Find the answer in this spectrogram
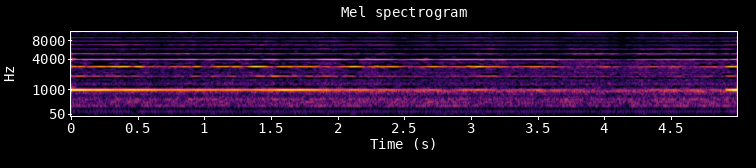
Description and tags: poppy B 4 pp sul-pont
recordings of a violin (performed by Poppy Crum) playing long sustained notes in various expressions; pitch, dynamics and express (normal, harmonic, sul tasto, sul pont) are in file name. Recordings made with a pair of Neumann mics
high, long, note, pitched, shrill, squeak, sustain, violin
